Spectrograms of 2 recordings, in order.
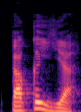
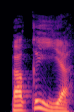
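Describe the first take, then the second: No difference in how they are said.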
